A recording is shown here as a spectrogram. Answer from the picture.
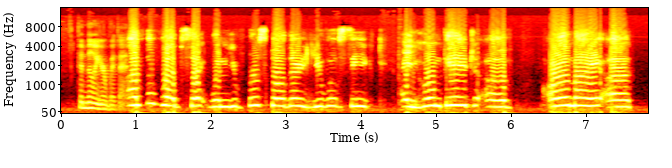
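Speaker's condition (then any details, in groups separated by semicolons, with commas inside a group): Cerebral palsy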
